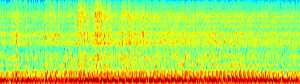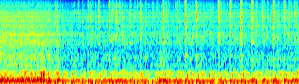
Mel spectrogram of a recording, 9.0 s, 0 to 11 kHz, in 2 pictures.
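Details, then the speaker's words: 6.0 LS V8 Silverado with an NV4500 manual, sat 12 years, stripped of parts and with a blown clutch: a loud, raspy rev settling into a rough, chattering idle, because the exhaust is ripped off at the manifold. "the exhaust is ripped right off at the manifold there so it sounds pretty rough"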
